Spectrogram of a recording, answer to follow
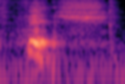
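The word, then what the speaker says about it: ghoti: t i g h o t i it's pronounced fish you have the GH and rough rough wait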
